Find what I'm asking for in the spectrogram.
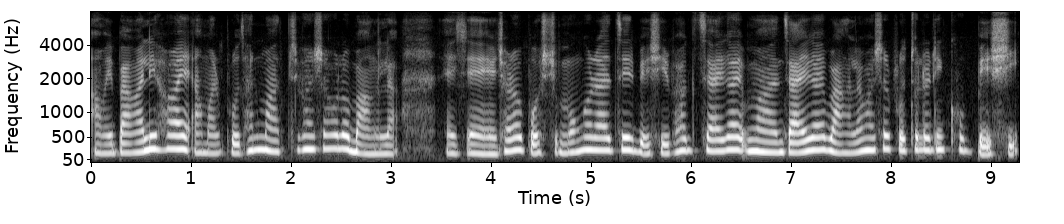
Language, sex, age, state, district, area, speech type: Bengali, female, 18-30, West Bengal, Bankura, urban, spontaneous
